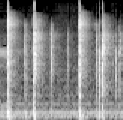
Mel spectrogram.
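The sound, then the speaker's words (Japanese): A plastic drink bottle being squeezed and handled up close, giving off a string of sharp, irregular crinkling crackles and clicks with no voices over it. “こういうのはずっと一個隣で聞こえてたんですよもう気が散るでしょもう映画が本当集中できなかったですよこの、えー、ペットボトルを映画館でずっと一個隣でこうずっとやってるわけですよ”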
